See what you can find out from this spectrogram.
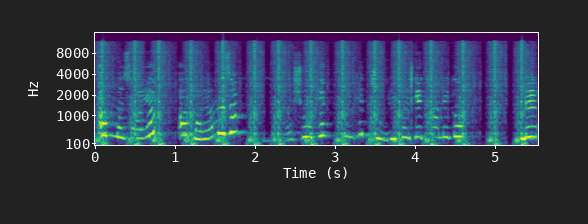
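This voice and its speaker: A man voicing an excitable, feisty male parrot in a children's cartoon, with a squeaky voice. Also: a little slow, recorded from a distance, music in the background. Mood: angry, vengeful. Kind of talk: Hindi cartoon story acting.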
